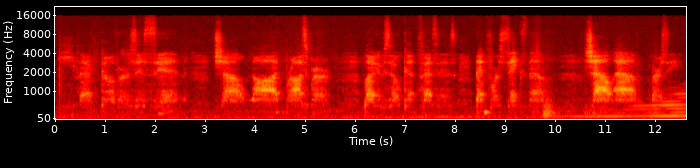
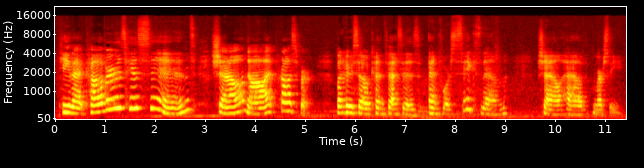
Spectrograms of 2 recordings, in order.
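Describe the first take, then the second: First: It is spoken in a whisper. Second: It is spoken in a normal voice.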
